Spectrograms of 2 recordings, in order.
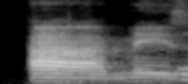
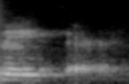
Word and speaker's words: Mazur: I'm not going to butcher your last name, so pronounce that for me. Mazur. Mazur.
